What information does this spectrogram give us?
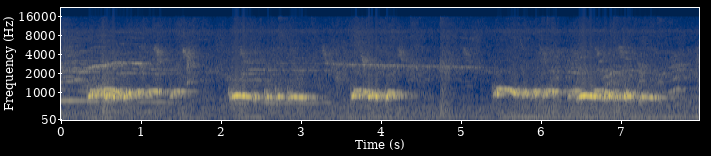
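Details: Zebra dove, or perkutut, used as a cold-season lure: four bursts of soft rolling coos, each about a second long with gaps between, backed by a faint steady whine and a low hum.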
